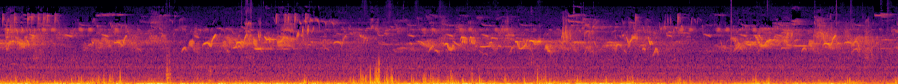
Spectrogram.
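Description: Several small birds chirping and calling in quick, short notes, over a steady low rumble.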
